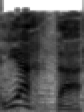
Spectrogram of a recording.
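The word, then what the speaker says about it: llacta: Bueno, a propósito, Liacta se pronuncia Liacta, no significa valle, significa tierra, campo, nación, lugar.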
